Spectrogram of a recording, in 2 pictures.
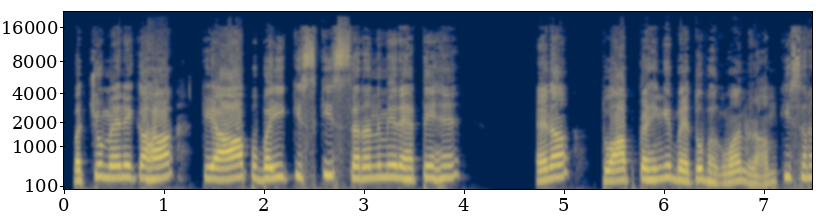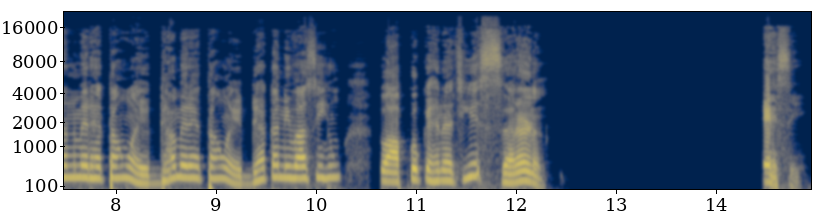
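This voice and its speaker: A man teaching a spelling class online, coaxing his students and slowly repeating words to show how they are said. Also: sits high, smooth, no room sound, clean studio sound. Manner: coaxing, keeps calling students "beta" and "bachche". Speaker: Hindi teacher.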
